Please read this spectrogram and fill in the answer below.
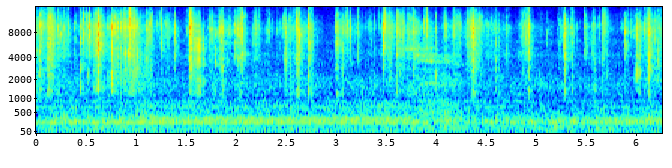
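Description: Aluminium foil crinkling in quick, irregular crackles as it is squeezed and wrapped around a wire armature to bulk it out, over a faint steady hum.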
